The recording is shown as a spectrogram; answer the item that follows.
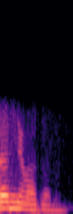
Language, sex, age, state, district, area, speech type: Telugu, female, 60+, Andhra Pradesh, Konaseema, rural, conversation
